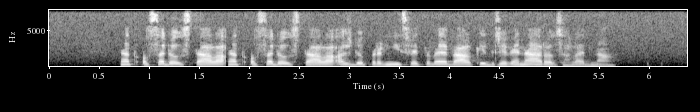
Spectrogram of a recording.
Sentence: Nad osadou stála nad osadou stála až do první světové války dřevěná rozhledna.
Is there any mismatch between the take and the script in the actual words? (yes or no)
no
